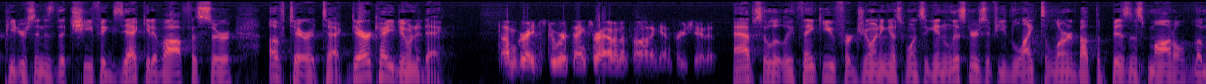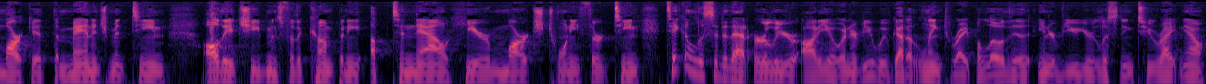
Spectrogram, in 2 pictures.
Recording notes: called into SmallCapVoice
